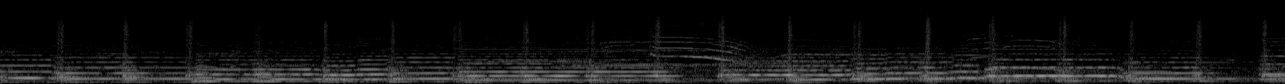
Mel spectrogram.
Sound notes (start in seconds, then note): 6.0 audience cheering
